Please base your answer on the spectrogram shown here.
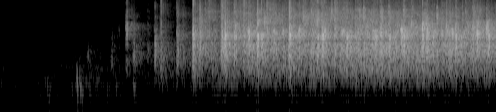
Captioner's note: audience applauds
